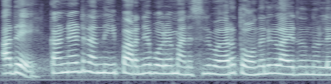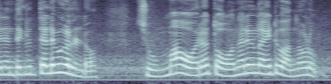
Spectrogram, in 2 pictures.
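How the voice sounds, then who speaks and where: A woman voicing a jealous, sharp-tongued young wife in a retold story, with quick, indignant retorts. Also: a little high, a little hiss or hum, lightly acted.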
